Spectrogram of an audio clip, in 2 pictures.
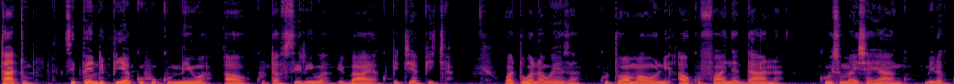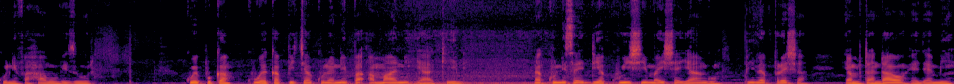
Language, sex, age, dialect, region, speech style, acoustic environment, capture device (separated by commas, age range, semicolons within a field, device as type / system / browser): Swahili, male, 25-34, Kenya - Mombasa, Kenya, happy; focused; relaxed, nature; traffic, mobile / Linux / Chrome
